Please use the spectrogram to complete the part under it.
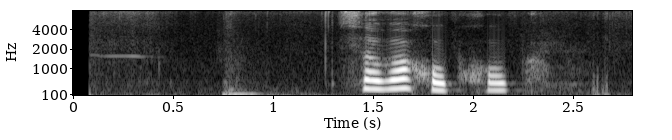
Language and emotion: Russian, neutral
